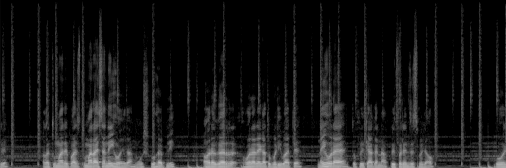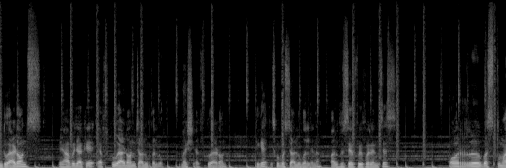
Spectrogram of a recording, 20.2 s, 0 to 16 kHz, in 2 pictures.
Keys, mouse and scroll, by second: 1.6 ctrl+alt+space, 6.4-8.9 drag, 19.2 click, 19.9 ctrl+alt+space.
